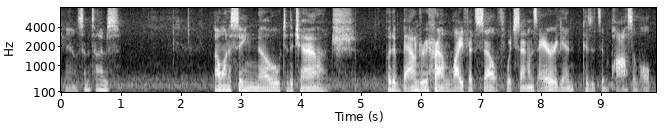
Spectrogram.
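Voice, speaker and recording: A man playing a solitary, introspective apocalypse survivor in a found-footage monologue, talking in a halting, self-questioning, confessional way. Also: mid-range voice, fairly even intonation, a little hiss or hum, natural voice. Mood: weary, reflective. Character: solitary, world-weary, introspective male survivor of a quiet apocalypse.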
